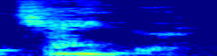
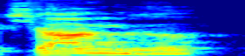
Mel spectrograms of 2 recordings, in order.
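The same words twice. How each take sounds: First: The A is not pronounced as 'ah'. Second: The A is pronounced as an open 'ah'. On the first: "but some people say Changa" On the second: "I say Changa ... I always say ah for the A"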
